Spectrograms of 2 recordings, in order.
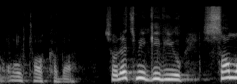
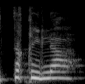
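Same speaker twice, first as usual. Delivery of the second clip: scolding reproach; 6 semitones higher, much faster than usual. Retold or imitated. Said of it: "we look at people and say".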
